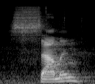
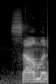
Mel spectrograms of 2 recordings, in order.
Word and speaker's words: Salman: if you are real salmon Salman is how you say your name there you go must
